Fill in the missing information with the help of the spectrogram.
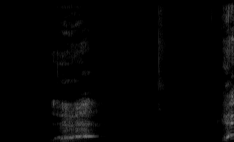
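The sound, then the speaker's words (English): A single loud hiccup, a short throaty gulp of about half a second, followed by quiet before another abrupt vocal sound cuts in at the very end. “Uh, the final hiccup.”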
